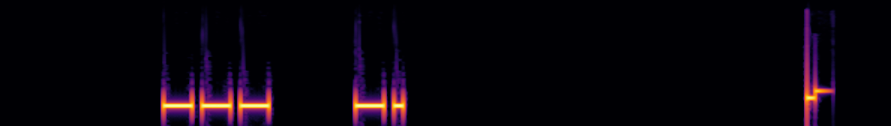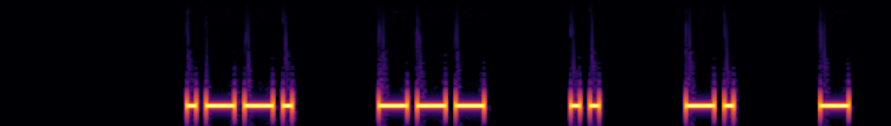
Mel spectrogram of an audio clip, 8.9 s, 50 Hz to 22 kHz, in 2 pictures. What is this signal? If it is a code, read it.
Morse code, heard as a keyed tone, about 25 wpm, spaced as for 14 wpm, 700 Hz. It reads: ON POINT
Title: 3x Character Spacing - Top 200 Words - 25wpm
